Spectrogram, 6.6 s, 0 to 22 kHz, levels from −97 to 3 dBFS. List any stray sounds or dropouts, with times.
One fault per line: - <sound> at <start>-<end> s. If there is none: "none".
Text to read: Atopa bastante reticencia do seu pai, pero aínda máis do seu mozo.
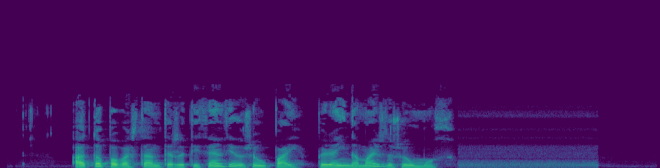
none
